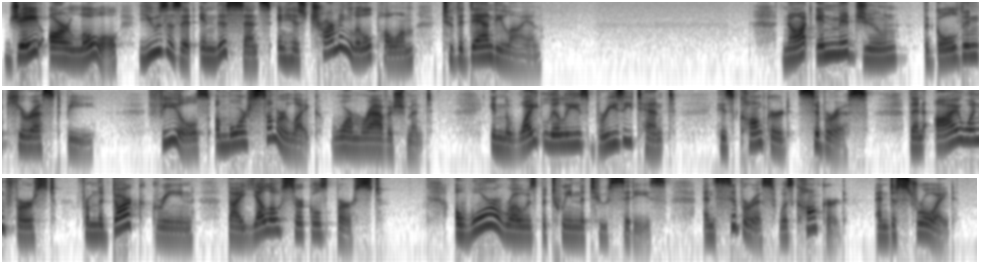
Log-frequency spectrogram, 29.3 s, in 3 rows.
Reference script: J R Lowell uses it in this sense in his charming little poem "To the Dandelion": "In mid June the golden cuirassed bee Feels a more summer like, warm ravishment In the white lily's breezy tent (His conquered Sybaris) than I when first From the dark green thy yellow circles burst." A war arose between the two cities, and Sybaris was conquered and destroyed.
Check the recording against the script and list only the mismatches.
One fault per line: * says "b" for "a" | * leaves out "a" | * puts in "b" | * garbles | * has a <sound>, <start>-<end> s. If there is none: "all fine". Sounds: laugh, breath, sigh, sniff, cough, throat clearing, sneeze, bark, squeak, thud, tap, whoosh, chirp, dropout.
* puts in "Not"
